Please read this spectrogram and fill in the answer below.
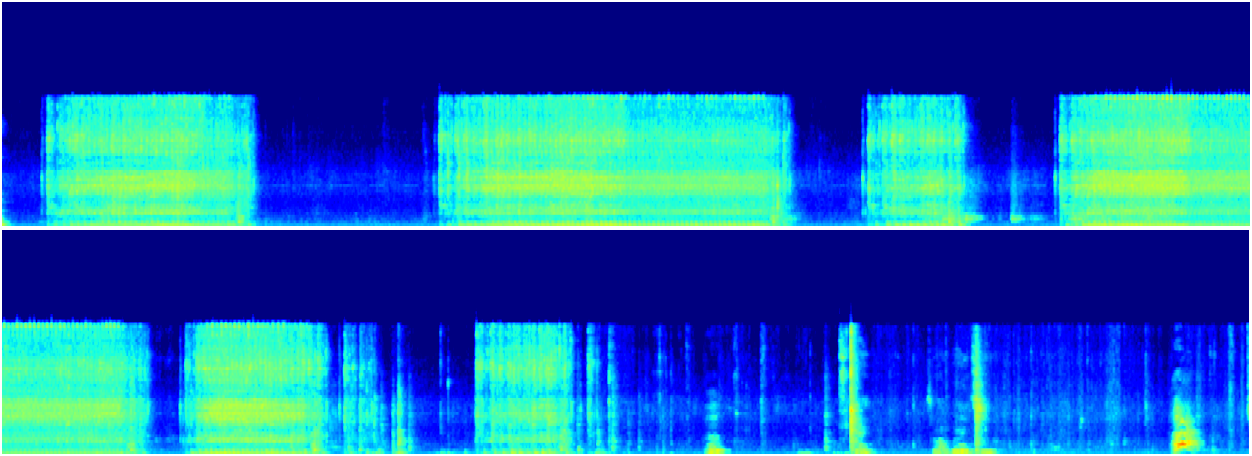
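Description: Industrial lockstitch sewing machine stitching a curved seam in stop-and-go runs. It runs about seven times, each run lasting one to four and a half seconds with brief pauses between them as the fabric is turned along the curve, then stops for good a little over two-thirds of the way in.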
